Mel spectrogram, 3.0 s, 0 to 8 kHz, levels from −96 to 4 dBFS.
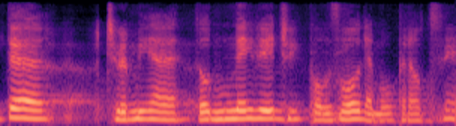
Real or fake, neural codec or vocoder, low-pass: fake; codec, 16 kHz, 0.5 kbps, FreqCodec, larger model; 7.2 kHz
